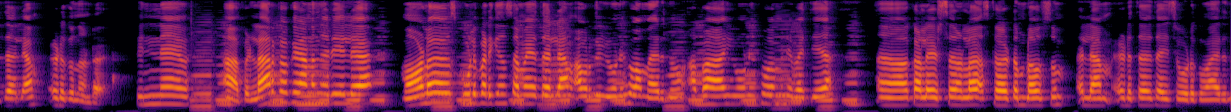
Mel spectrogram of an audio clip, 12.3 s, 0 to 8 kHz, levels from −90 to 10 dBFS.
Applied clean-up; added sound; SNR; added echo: classical method log-MMSE.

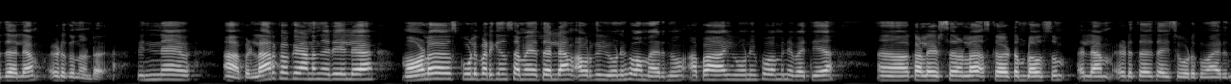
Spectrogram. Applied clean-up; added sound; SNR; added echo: none; none; none; none.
